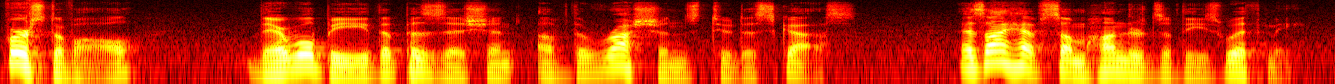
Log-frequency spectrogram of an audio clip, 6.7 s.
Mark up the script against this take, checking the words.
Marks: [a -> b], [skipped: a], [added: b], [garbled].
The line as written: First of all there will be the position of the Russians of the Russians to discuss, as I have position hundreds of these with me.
First of all there will be the position of the Russians [skipped: of the Russians] to discuss, as I have [position -> some] hundreds of these with me.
